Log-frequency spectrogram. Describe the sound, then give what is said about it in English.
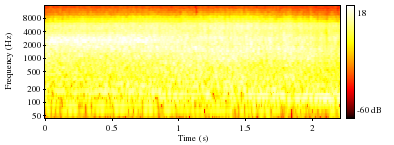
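B-17 Flying Fortress bomber engines turn over on a frosty English morning as an 8th Air Force crew heads to the plane. The roar is loud, dense and steady, with no clear breaks and no talk. “an 8th Air Force crew trots to its plane, its engines turning over.”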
